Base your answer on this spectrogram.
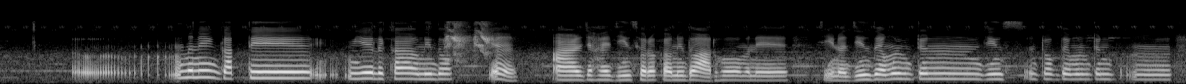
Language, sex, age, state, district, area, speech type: Santali, female, 30-45, West Bengal, Paschim Bardhaman, urban, spontaneous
